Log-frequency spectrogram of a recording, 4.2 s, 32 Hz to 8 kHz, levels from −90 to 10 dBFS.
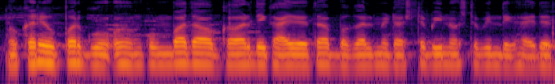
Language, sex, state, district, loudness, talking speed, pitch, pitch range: Bhojpuri, male, Uttar Pradesh, Varanasi, -25 LUFS, 230 wpm, 115 Hz, 110-120 Hz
